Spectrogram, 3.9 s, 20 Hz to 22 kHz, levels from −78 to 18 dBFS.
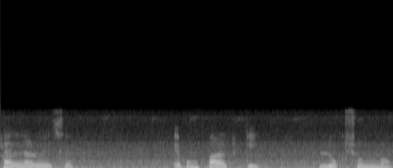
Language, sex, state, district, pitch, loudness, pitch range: Bengali, male, West Bengal, Kolkata, 210 Hz, -18 LUFS, 205-225 Hz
